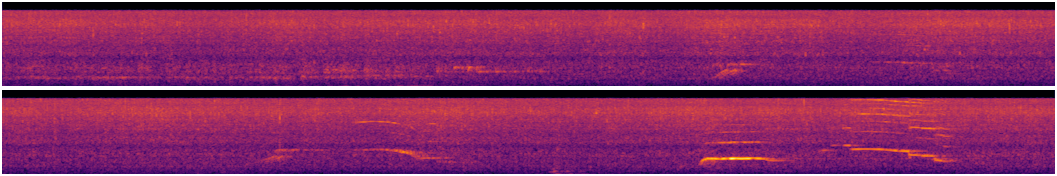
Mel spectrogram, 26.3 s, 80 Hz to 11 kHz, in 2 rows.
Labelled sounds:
5.6	5.9	humpback whale, 0.78 to 0.88 kHz
9.1	9.4	humpback whale, 0.84 to 1.1 kHz
11.2	11.6	humpback whale, 0.94 to 2.0 kHz
16.6	16.9	humpback whale, 0.88 to 1.1 kHz
17.5	18.4	humpback whale, 0.78 to 3.2 kHz
22.0	22.7	humpback whale, 1.2 to 2.1 kHz
23.5	25.1	humpback whale, 0.78 to 7.5 kHz

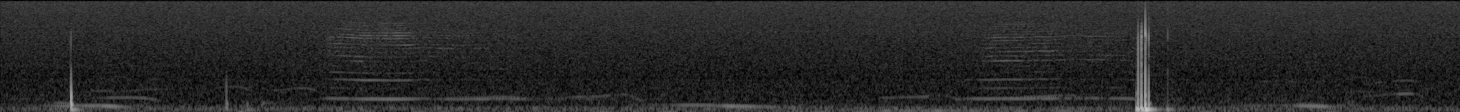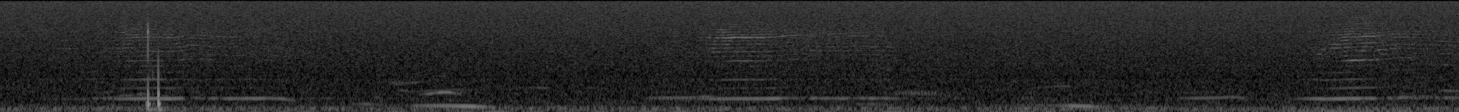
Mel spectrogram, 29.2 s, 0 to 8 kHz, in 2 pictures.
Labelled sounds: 3.3	4.7	humpback whale, 1.7 to 3.5 kHz
9.8	11.1	humpback whale, 1.5 to 4.4 kHz
15.7	16.1	humpback whale, 2.2 to 3.1 kHz
21.7	22.6	humpback whale, 1.4 to 3.3 kHz
27.9	28.7	humpback whale, 1.5 to 3.4 kHz

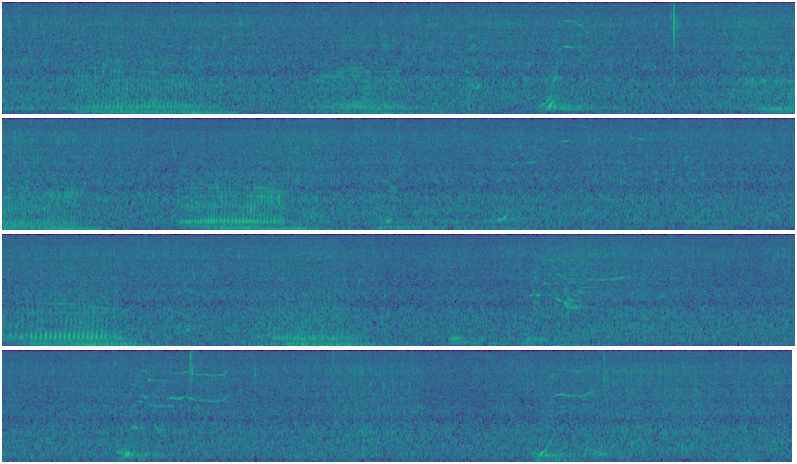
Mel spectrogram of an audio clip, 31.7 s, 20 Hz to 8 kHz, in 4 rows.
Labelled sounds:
3.1	3.6	humpback whale, 0.88 to 1.4 kHz
16.2	16.5	humpback whale, 1.1 to 1.2 kHz
21.4	22.2	humpback whale, 1.0 to 2.6 kHz
25.2	26.1	humpback whale, 1.7 to 4.2 kHz
29.3	29.7	humpback whale, 2.0 to 2.5 kHz

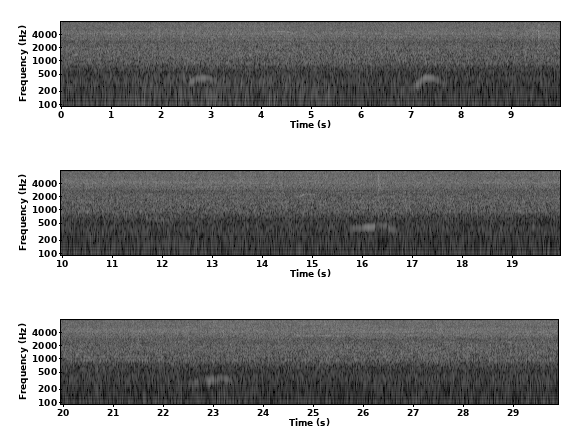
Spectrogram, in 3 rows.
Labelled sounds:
2.5	3.1	humpback whale, 0.30 to 0.42 kHz
4.2	4.6	killer whale, southern resident, 4.5 to 4.7 kHz
7.0	7.6	humpback whale, 0.26 to 0.45 kHz
15.8	16.4	humpback whale, 0.35 to 0.47 kHz
22.8	23.2	humpback whale, 0.26 to 0.38 kHz

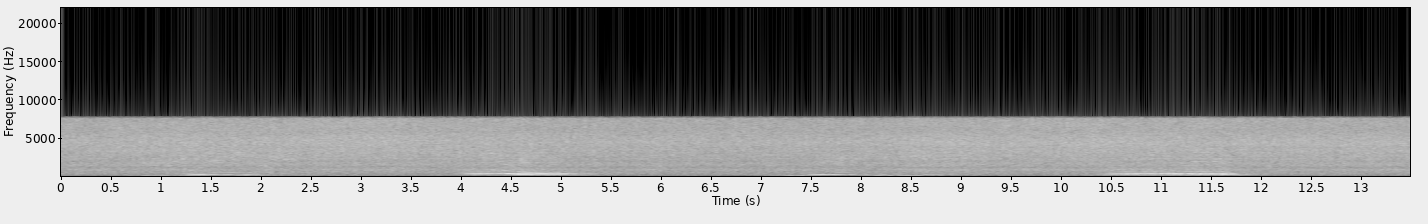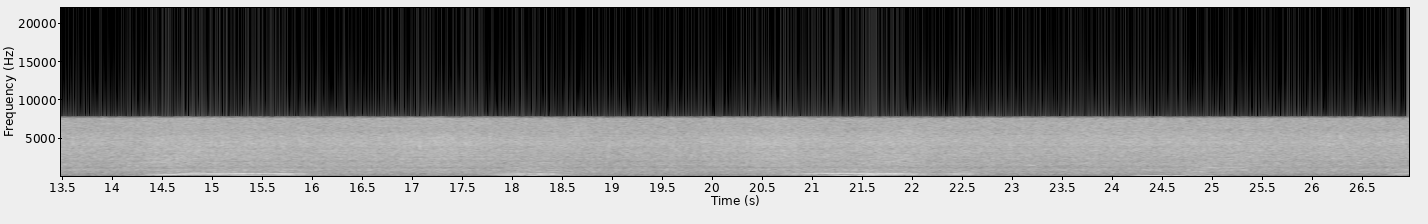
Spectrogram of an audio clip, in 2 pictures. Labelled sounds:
24.9	25.3	humpback whale, 1.1 to 1.2 kHz

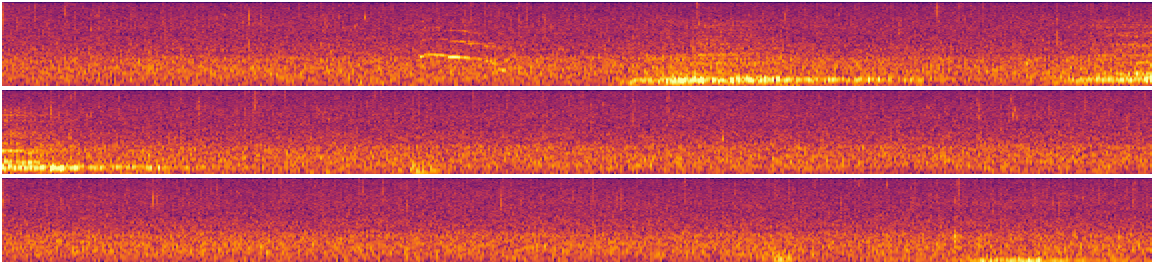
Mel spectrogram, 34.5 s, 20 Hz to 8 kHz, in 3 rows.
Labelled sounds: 4.2	5.0	humpback whale, 0.78 to 3.1 kHz
11.1	11.4	humpback whale, 1.7 to 1.8 kHz

